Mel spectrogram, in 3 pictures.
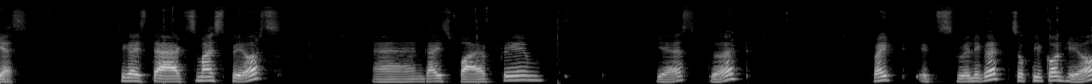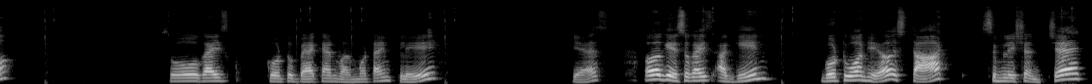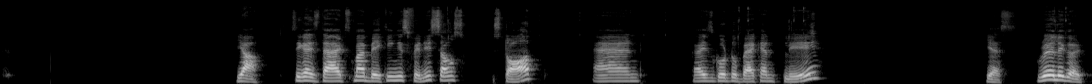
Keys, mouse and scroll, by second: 0.3-0.6 scroll up 2, 0.7 shift+middle click, 1.1-1.7 scroll up 2, 1.7 click, 2.1-2.4 shift+middle drag, 2.8 scroll up 1, 3.2-3.5 shift+middle drag, 4.8 click, 6.1-6.4 scroll up 2, 6.7-7.4 scroll down 3, 7.4 middle click, 8.2 shift+middle drag, 8.7 middle click, 9.2 shift+middle drag, 9.6-10.5 scroll down 1, 10.5 click, 11.4 click, 12.3-12.7 shift+middle drag, 13.0-13.9 scroll down 1, 13.9 click, 14.4 click, 15.4 click, 16.5-17.3 scroll up 3, 18.0 click, 18.8 click, 22.3-22.6 drag, 26.4 click, 27.3-27.7 shift+middle drag, 27.9 scroll up 1, 28.3 shift+middle drag, 29.3 click, 29.8 click, 32.4 click.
